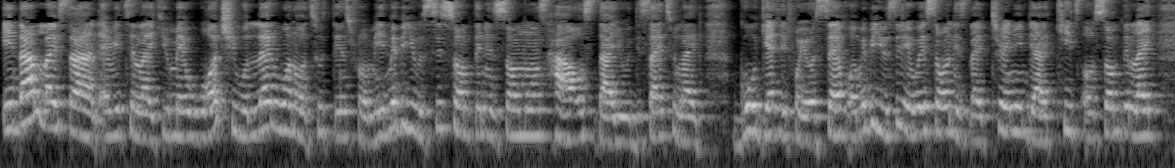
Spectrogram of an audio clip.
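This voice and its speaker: A woman's voice: mid-range voice, brisk. Woman vlogger, 30s, casual chatty talk to camera, slightly distant and echoey camera audio. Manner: chatty, frequent "like" and "trust me". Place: bright decorated room indoors. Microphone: camera mic, no microphone. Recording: echoey room, voice a little distant.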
